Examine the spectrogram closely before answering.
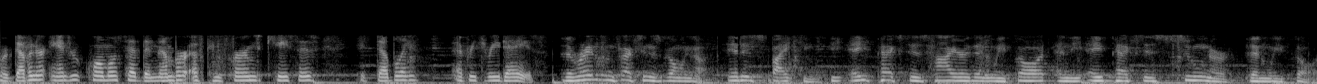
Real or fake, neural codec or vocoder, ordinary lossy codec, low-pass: fake; vocoder, 22.05 kHz, 80 mel bands, WaveNeXt; AAC, 16 kbps; 7.2 kHz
